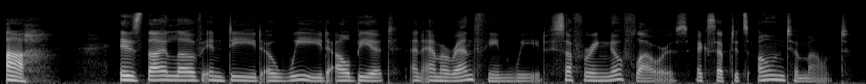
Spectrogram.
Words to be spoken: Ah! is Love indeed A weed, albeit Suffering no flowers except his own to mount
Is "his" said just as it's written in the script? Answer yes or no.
no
